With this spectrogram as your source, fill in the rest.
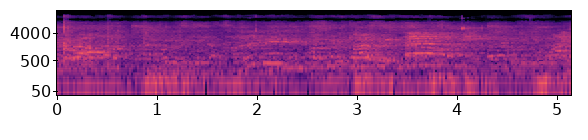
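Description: Young men and women chatter and call out in a large echoing gym.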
